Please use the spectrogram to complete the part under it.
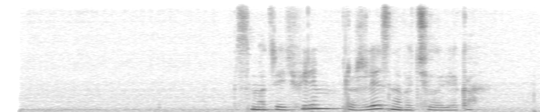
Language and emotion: Russian, neutral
